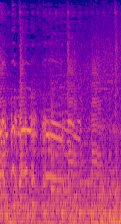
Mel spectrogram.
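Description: Gamecock crowing once, a crow of about a second and a half, over background music.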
